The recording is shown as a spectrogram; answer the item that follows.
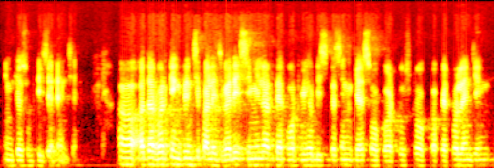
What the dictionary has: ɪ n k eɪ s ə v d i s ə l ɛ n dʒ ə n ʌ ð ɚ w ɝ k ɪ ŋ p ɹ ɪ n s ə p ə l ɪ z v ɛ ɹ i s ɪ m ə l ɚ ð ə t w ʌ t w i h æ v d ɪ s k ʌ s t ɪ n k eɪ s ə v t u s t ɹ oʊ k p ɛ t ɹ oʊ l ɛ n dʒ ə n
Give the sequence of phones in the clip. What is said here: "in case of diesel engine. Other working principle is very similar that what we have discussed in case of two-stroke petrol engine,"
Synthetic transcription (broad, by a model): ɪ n k eɪ s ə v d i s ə l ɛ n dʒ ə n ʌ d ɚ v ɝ k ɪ ŋ p ɹ ɪ n s ə p ə l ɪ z v ɛ ɹ i s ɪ m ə l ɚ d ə t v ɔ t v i h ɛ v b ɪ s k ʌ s ɪ n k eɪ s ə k t u s t oʊ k p ɛ t ɹ oʊ l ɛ n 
